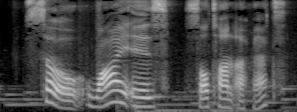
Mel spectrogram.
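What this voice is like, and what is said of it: Slow, oddly drawn-out pronunciation. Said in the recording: “saying it slowly, I'm saying it weird.”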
